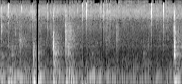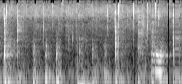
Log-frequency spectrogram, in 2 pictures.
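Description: A pumpkin dish fries in a pan until browned, giving a close, steady sizzle broken by repeated scraping stirs of a utensil against the pan.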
